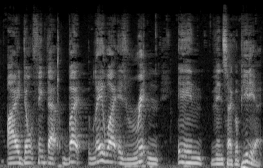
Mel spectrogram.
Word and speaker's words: Lewa: not the immediate default. It's Sure, Lewa. sure. And it certainly is not Leiwa. There is no A there. Yeah, no, I'm with you. So- I don't think that, but Lewa is written in the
